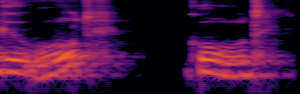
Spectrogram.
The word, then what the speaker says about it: Gould: Gould, I should say it right, G-O-U-L-D, they put forth this theory of evolution, of evolutionary pace rate, called punctuated equilibrium.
